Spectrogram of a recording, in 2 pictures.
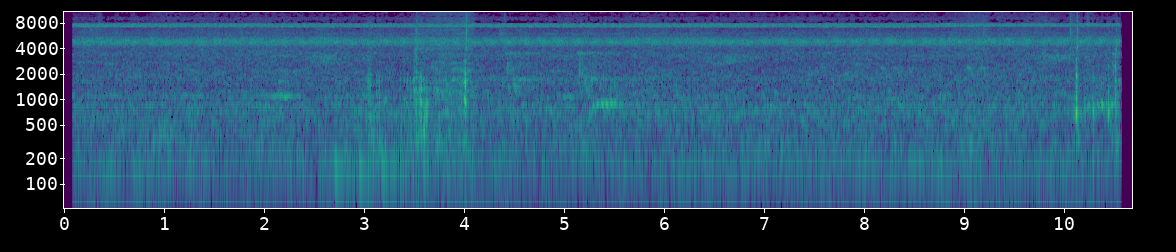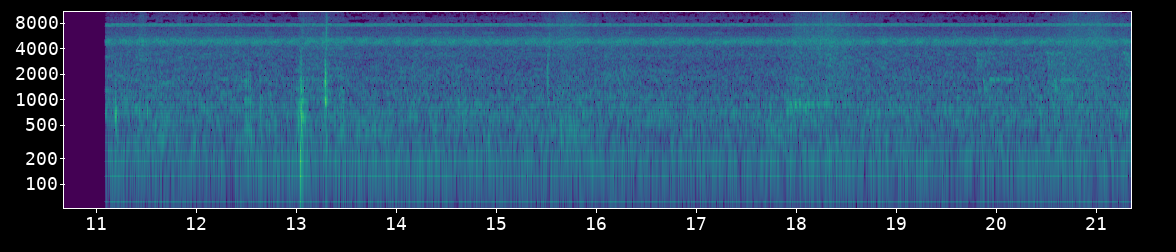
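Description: Steady, high-pitched insect drone with two even pitches holding throughout, a few faint sharp clicks and knocks, and a brief dropout about halfway.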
